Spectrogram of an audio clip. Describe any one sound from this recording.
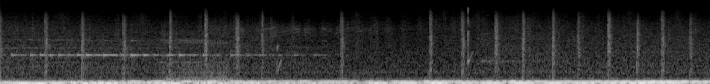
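Footsteps crunch steadily over rubble and wooden boards.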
